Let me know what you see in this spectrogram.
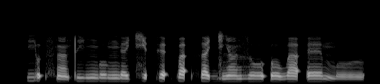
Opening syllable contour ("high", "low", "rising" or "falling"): high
